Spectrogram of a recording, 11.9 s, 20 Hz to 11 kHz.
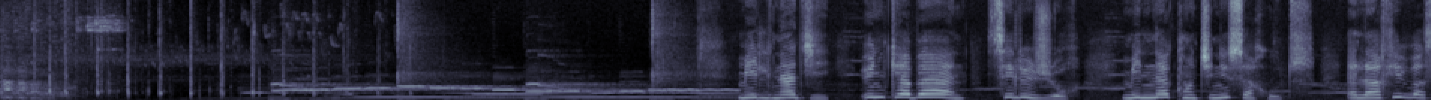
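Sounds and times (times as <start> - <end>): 
horse hooves clip-clopping while retreating: 0.0 - 3.8
speech: 6.2 - 11.9.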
